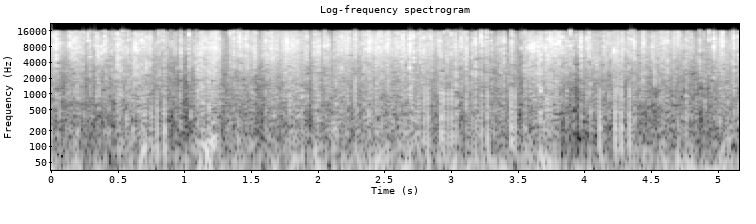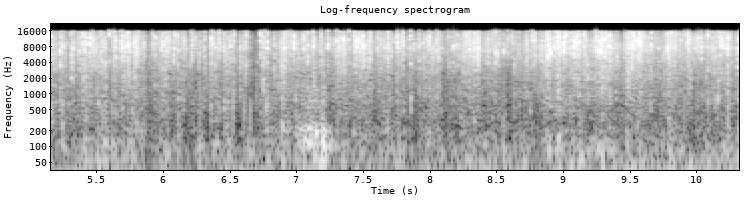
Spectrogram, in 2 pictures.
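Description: Gloved fingers squeeze and crumple clear plastic air cushion packaging film with green print and air-filled cells, possibly popping some of the cells. A dense, continuous crinkling and crackling with bright, sharp snaps holds a steady level for about ten seconds.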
